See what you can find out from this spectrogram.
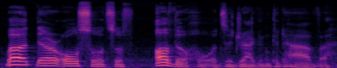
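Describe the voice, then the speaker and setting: A man plays an affectionate dragon boyfriend for an ASMR roleplay, low and gravelly. He is bashful and protective, doting softly with hesitant pauses, and he takes his time while his pitch moves around freely. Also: wildly swooping pitch, heavily acted. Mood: patient, explaining.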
